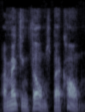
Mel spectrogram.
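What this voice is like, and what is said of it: Imitates another person's voice. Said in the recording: “You're very good impression.”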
